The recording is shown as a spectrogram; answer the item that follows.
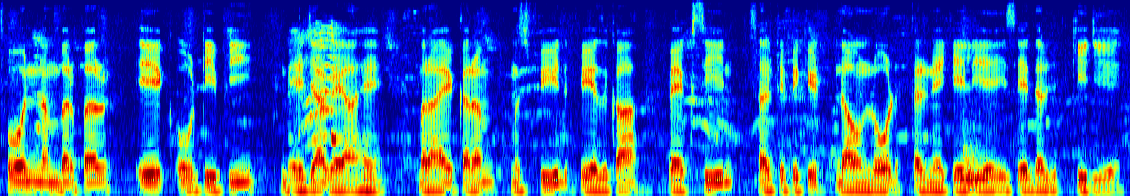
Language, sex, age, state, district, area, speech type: Urdu, male, 18-30, Uttar Pradesh, Ghaziabad, urban, read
